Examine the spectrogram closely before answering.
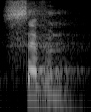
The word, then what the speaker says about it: seven: Número 7, seven. Esta E casi queda fuera. Seven, seven.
